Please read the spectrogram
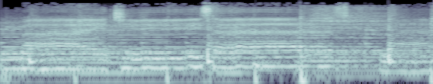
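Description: Live worship band playing a slow song: voices singing long held notes over acoustic guitar and bass guitar, with a soft beat about once a second.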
